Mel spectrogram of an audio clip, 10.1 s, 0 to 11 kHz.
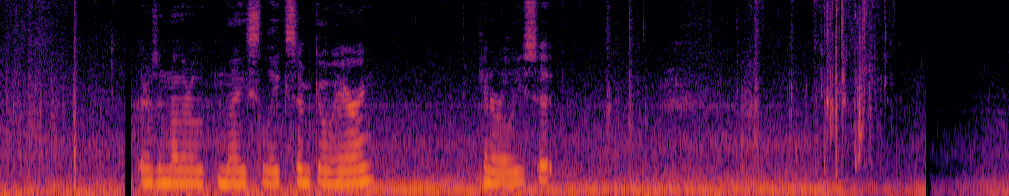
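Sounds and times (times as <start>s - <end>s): water splashing and sloshing: 7.5s - 9.3s.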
